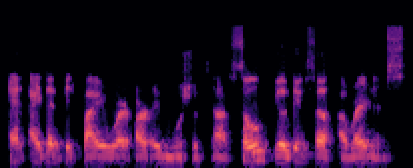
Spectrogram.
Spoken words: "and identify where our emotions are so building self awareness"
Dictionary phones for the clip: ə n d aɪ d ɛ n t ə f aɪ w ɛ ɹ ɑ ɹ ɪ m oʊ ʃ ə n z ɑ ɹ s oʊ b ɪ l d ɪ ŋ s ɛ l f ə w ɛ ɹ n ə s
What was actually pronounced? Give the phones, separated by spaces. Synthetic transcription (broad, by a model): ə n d aɪ d ɛ n t ə f aɪ w ɛ ɹ ɑ ɹ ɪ m oʊ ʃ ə n s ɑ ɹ s oʊ b ɪ l d ɪ ŋ s ɛ l f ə w ɛ ɹ n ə s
